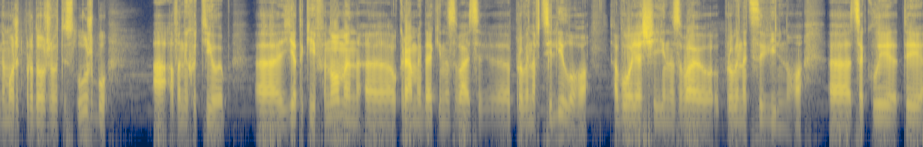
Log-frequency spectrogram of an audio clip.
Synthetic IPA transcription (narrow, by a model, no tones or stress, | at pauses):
nɛmɔʐʊtʲpɾɔd̪ɔwʒʊʋɐt̪ɪ̥slˠuʒbʊ | ɐʋɔnɪxɔtʲilˠɪb | jɛt̪ɐkɪjfenɔmenɔkɾɛmɪjd̪ɛjɐkɪjnɐzɪʋɑjet͡sʲːɐpɾɔʋɪnɐwt͡sʲilʲilˠɔɦɔ | ɐbɔjaʃt͡ʃɛjjinɐzɪʋɑjʊpɾɔʋɪnɐt̪sɪʋʲilʲnɔɦɔt̪sɛkɔlˠɪt̪ɪ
